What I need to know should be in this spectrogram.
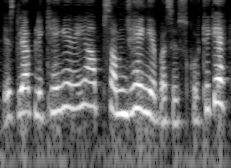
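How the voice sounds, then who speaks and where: A woman's voice: high-pitched, quick pace, dry recording. A woman teacher giving a lesson to young pupils, patiently repeating words for them to say along and often checking in with them. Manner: frequent "ठीक है" check-ins and fillers. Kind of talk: classroom lesson addressed to children.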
